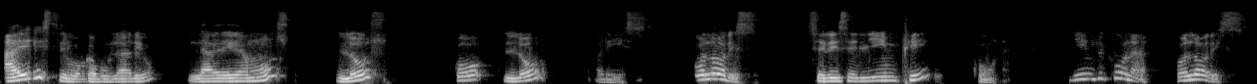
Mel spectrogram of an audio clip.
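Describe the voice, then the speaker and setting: Man, slow teacher, lively rising and falling pitch, mellow tone, keeps checking in. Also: highs cut off. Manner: patient, repeats words, checks in with "¿ya?". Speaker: Quechua language teacher. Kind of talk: online language lesson.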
